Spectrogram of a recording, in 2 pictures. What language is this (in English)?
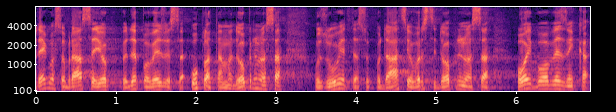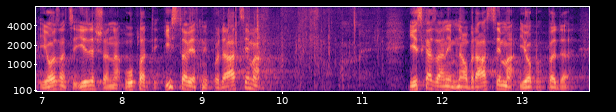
Croatian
